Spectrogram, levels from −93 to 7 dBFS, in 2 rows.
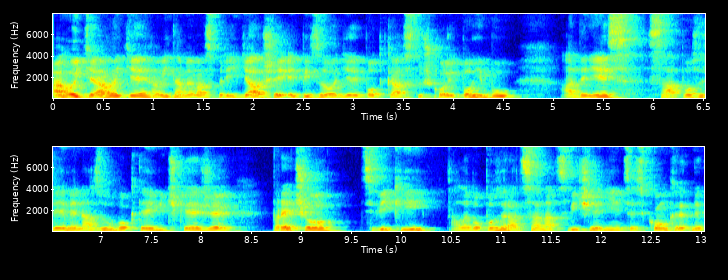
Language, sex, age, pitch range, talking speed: Slovak, male, 20-39, 115-135 Hz, 135 wpm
